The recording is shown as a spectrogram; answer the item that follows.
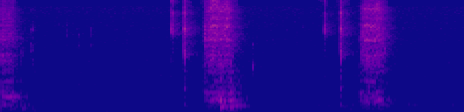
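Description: Wheeltop EDS TX wireless electronic groupset shifting: twice, a soft shifter-button click followed by a brief motor whir as the derailleurs move, the front derailleur auto-trimming as the rear shifts up.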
